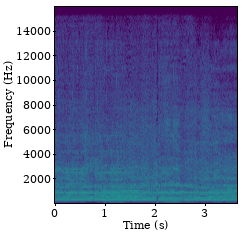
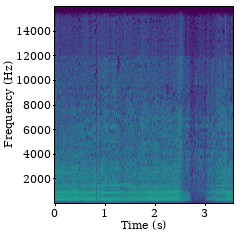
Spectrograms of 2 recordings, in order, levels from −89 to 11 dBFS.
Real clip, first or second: second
